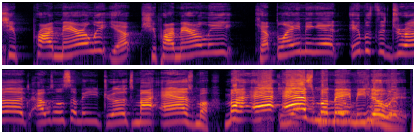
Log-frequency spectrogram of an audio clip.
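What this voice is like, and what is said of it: Angry yelling. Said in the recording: “I'm yelling into the mic. I'm so pissed.”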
